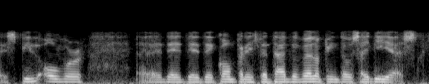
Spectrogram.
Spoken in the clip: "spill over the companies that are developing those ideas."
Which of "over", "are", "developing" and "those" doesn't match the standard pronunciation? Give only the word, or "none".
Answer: those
